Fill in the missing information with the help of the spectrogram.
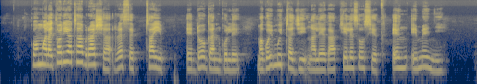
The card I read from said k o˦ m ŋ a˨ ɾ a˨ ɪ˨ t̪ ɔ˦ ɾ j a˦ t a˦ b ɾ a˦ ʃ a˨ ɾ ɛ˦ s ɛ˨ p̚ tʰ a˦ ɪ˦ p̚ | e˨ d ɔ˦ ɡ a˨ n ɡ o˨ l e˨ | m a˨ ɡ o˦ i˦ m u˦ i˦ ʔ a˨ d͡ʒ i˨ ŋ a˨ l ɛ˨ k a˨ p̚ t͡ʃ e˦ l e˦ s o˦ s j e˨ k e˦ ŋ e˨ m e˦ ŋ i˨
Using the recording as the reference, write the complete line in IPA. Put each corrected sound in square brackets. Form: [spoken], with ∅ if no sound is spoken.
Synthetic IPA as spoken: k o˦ m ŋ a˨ [l] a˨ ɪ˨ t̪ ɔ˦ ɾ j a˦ t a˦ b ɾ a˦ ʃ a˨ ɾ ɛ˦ s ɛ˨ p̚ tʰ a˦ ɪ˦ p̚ | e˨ d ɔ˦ ɡ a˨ n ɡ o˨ l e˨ | m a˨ ɡ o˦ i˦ m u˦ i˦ [t] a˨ d͡ʒ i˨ ŋ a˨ l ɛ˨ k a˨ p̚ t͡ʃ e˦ l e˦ s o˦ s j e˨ k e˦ ŋ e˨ m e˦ [ɲ] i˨

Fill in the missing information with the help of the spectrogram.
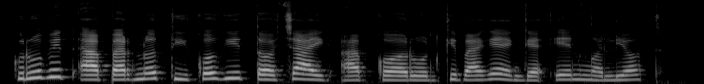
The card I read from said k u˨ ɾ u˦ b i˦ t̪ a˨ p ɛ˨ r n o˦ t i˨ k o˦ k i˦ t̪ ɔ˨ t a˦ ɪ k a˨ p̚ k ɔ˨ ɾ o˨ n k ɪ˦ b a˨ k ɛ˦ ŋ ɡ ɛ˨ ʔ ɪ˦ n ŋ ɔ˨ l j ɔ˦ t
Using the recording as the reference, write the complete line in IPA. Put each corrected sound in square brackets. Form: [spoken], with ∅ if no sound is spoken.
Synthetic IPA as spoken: k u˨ ɾ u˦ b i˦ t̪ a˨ p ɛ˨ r n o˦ t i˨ k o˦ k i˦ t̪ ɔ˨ [t͡ʃ] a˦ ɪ k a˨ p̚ k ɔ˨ ɾ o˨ n k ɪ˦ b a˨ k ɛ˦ ŋ ɡ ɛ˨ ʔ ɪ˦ n ŋ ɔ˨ l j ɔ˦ t

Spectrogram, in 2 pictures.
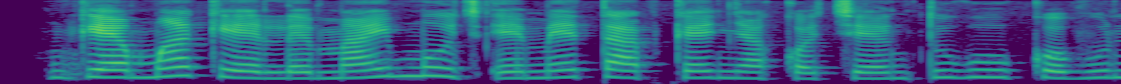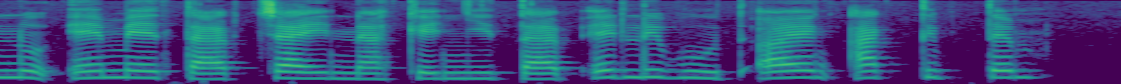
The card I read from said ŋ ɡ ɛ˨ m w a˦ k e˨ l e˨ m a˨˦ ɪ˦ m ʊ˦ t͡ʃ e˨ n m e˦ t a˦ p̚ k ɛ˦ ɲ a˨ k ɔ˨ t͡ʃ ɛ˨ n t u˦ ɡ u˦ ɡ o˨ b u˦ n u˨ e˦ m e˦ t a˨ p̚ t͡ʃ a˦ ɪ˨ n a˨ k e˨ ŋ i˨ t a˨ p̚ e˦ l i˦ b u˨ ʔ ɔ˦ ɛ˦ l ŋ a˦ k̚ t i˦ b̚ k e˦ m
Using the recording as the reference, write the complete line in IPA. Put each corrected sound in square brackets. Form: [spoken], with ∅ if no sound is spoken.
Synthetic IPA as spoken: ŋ ɡ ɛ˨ m w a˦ k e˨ l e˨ m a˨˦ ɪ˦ m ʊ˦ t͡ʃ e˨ [∅] m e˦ t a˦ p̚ k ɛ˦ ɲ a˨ k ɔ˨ t͡ʃ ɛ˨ [ŋ] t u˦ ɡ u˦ [k] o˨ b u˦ n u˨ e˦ m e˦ t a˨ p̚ t͡ʃ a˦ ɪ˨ n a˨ k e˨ [ɲ] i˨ t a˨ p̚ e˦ l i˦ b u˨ [t] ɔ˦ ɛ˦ [∅] ŋ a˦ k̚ t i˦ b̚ [t] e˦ m

